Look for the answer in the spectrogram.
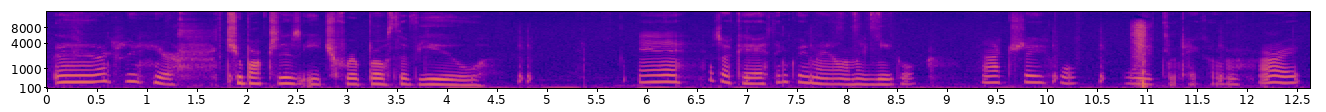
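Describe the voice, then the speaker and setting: A soft-spoken, hesitant young-sounding female voice improvising role-play for a dollhouse game. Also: on the high side, takes it slowly, a little hiss or hum. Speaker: gameplay storyteller. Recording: music playing behind the voice. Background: music.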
